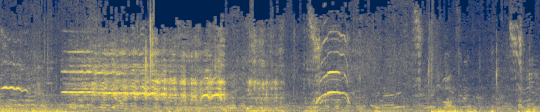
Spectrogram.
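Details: Horse described as a bad horse that bites, in Dâmbovița, Romania; a short arching whinny rises and falls around the middle, with people talking throughout and some hoof clatter.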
